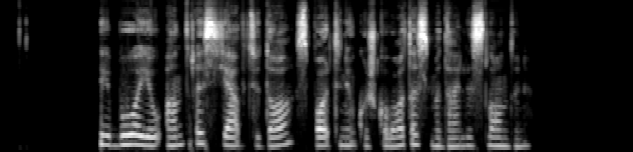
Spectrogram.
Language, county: Lithuanian, Klaipėda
